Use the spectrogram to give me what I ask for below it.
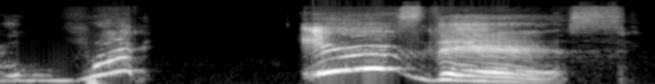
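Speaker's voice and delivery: drawn-out, exaggerated disbelief; acted incredulity. Reacting to being censored by a commenter, incredulous.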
